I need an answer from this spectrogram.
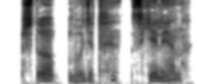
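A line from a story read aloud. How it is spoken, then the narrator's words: Strained, exhausted rasp. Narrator (Russian): Из последних сил сдавленно прохрипел я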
